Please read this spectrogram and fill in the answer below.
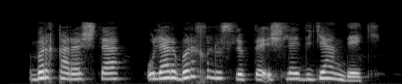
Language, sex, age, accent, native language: Uzbek, female, 12-17, Sirdaryo, Uzbek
